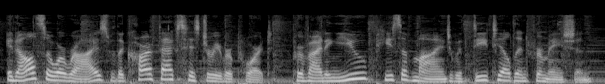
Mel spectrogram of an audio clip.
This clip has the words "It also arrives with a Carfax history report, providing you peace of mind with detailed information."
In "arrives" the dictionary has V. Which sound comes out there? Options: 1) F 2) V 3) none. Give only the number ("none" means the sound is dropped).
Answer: 3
